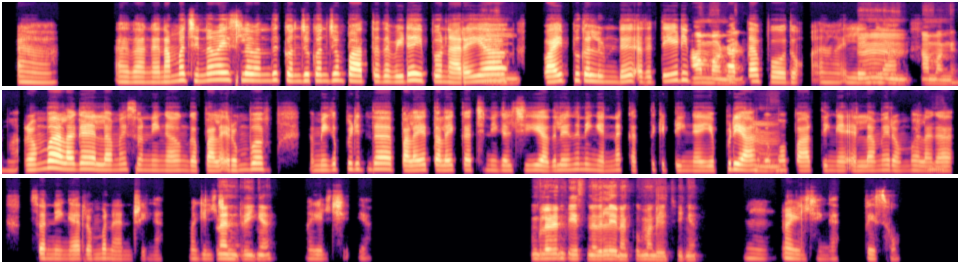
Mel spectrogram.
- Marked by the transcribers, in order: none
- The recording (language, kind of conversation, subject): Tamil, podcast, உங்கள் நெஞ்சத்தில் நிற்கும் ஒரு பழைய தொலைக்காட்சி நிகழ்ச்சியை விவரிக்க முடியுமா?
